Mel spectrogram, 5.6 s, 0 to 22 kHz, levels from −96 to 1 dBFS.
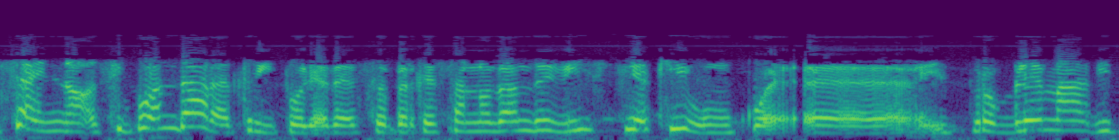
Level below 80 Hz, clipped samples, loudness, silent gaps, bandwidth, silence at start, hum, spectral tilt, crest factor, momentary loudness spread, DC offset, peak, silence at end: -64 dBFS; under 0.1%; -22 LUFS; none; 7.8 kHz; 0 s; none; -5 dB/octave; 14 dB; 4 LU; under 0.1%; -8 dBFS; 0 s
